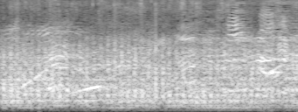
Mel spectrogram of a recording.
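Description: A steady mechanical drone with voices talking over it.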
